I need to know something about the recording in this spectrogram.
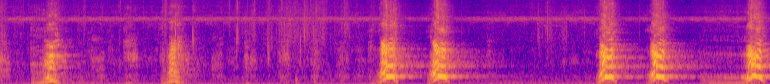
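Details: Great Dane at a farm in Chikkamagaluru, Karnataka, India, barking aggressively: seven loud, harsh barks, first two spaced apart, then three close pairs, with a faint steady high tone in the background.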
